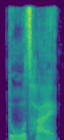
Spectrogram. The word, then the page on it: 独裁: dú cái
